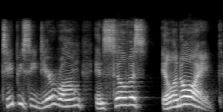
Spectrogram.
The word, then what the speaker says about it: Illinois: Deere Run in Silvis, Illinois. My home state with a silent S and the Backyard Golf Association down here in Florida where there's no S's in our state name.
